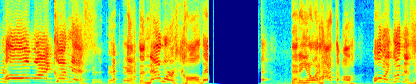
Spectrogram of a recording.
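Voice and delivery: very high, theatrical Vizzini outrage; high, dramatic Vizzini voice; Vizzini impression. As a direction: ham up a high, cartoonish Vizzini. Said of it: "He's turned into Vincini from Princess Bride".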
